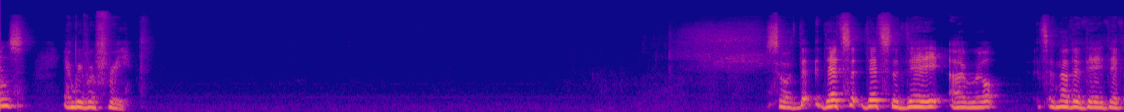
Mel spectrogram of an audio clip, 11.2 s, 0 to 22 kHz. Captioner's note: pauses 6 seconds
